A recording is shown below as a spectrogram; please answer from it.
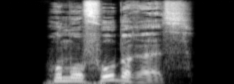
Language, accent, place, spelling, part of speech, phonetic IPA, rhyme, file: German, Germany, Berlin, homophoberes, adjective, [homoˈfoːbəʁəs], -oːbəʁəs, De-homophoberes.ogg
- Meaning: strong/mixed nominative/accusative neuter singular comparative degree of homophob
